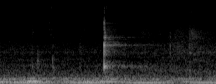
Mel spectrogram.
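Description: An elevator call button clicks as it is pressed.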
